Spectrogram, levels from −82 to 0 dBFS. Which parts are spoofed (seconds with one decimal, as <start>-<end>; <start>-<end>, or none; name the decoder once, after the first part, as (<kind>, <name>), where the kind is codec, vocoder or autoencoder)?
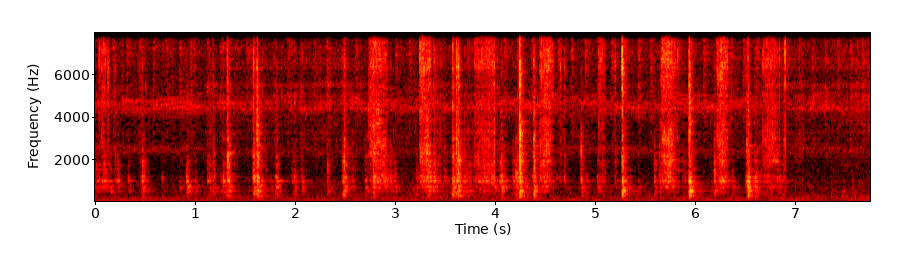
1.1-2.8 (codec, DAC); 3.4-4.0; 6.7-7.8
